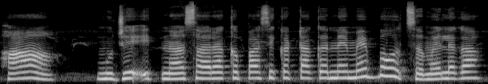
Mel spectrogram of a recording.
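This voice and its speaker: A sweet, helpful female bird from a children's cartoon, voiced by a woman in a very high voice. She speaks slowly and kindly, always offering to share. The voice is plainly put on for the cartoon. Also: fairly even intonation. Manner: sweet, slow and eager to help. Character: kind, helpful female birds. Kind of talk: cartoon story voice acting.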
